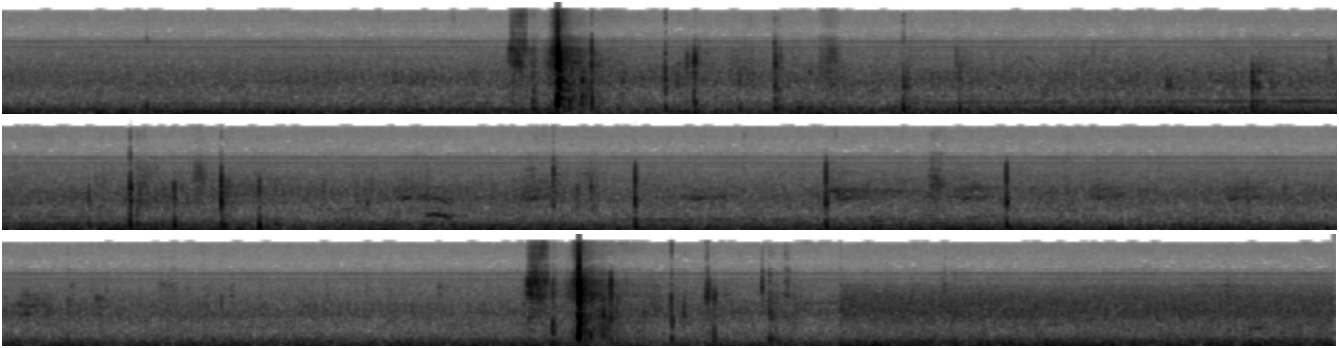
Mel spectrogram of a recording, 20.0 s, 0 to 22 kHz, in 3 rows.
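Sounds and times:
racket hitting tennis ball: 2.6s - 8.6s, 10.8s - 11.9s, 15.9s - 17.4s.

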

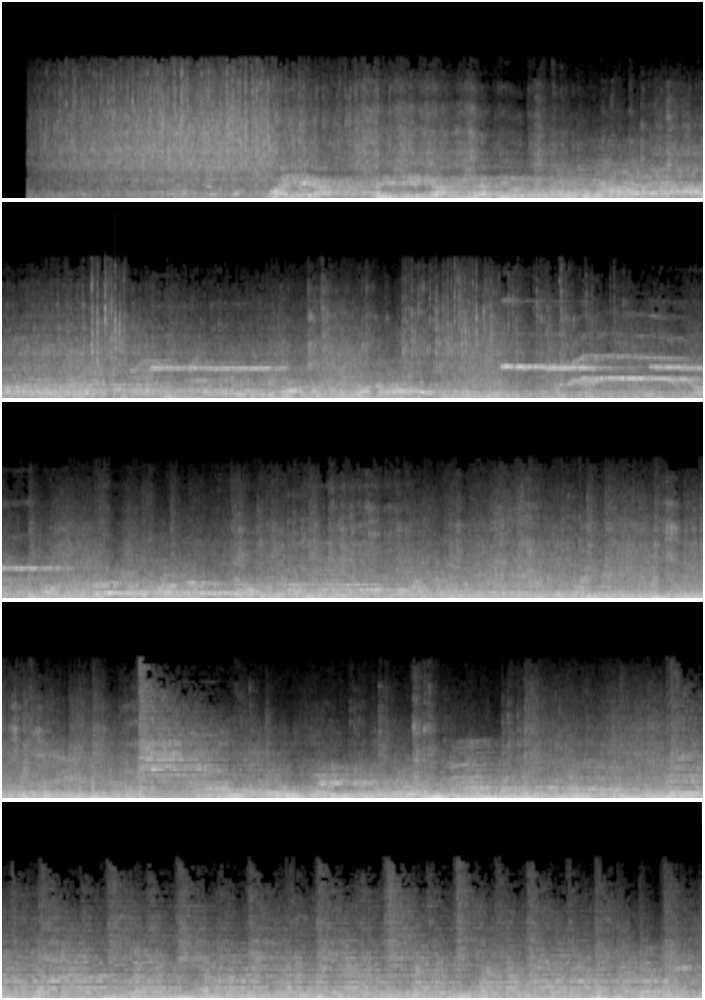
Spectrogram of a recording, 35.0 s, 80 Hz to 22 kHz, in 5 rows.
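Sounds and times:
voices in a large hall: 0.3s - 35.0s
music: 8.2s - 35.0s.

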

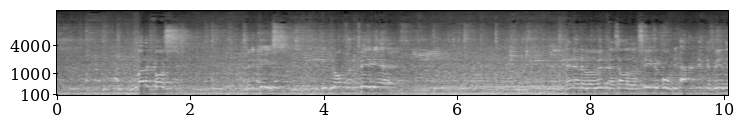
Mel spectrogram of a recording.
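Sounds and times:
music over loudspeakers: 0.0s - 10.0s
tractor diesel engine running: 0.0s - 10.0s.

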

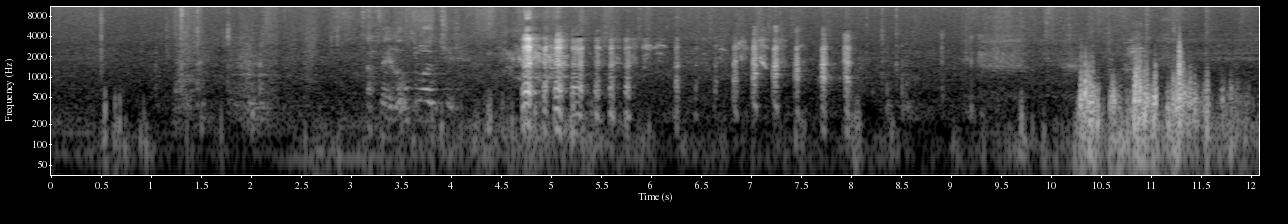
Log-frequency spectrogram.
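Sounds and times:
man chuckling softly: 4.5s - 8.2s.

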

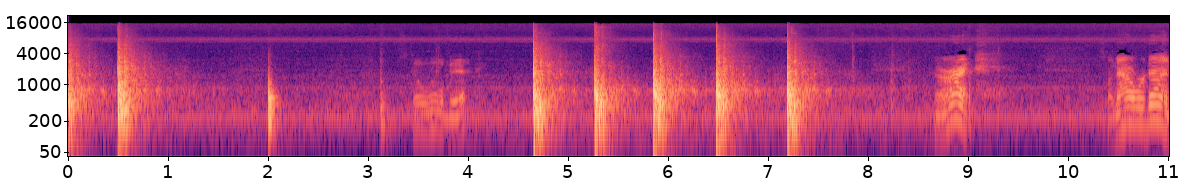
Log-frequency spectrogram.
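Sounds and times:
hammer striking wooden joist: 4.7s - 7.6s.

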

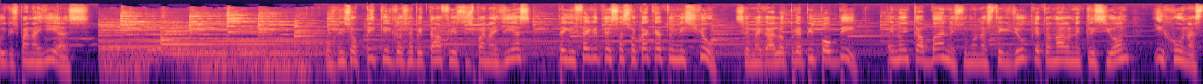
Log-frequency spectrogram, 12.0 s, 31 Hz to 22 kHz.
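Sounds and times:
church bells ringing: 0.9s - 12.0s.

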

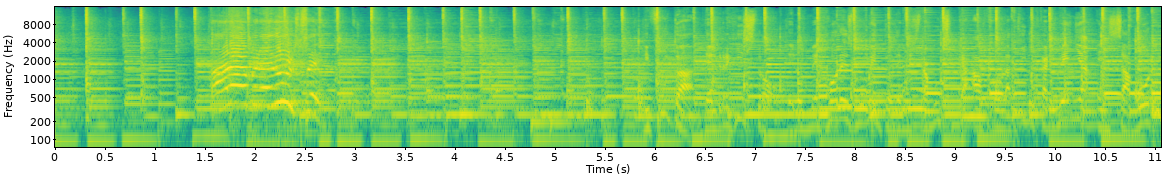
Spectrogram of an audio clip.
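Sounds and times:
acoustic guitar lead line: 0.0s - 11.0s
bass: 0.0s - 11.0s
piano: 0.0s - 11.0s
steady percussion beat: 0.0s - 11.0s.

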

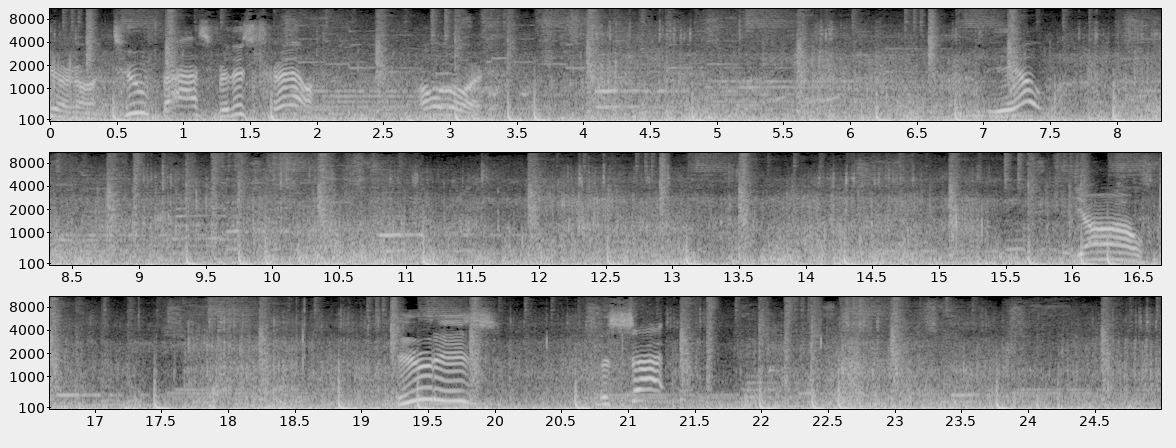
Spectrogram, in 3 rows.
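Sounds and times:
bike clicks and rattles: 0.0s - 25.0s
bike tyres roaring over dirt: 0.0s - 25.0s
wind on microphone: 0.0s - 25.0s.

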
